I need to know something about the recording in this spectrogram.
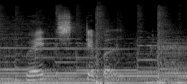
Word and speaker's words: vegetable: Now this word is a challenge because it looks like there should be 4 syllables in this word. Vegetable. But there's not. There are 3 syllables. Vegetable.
